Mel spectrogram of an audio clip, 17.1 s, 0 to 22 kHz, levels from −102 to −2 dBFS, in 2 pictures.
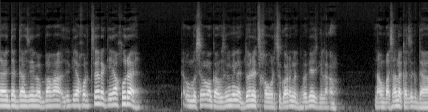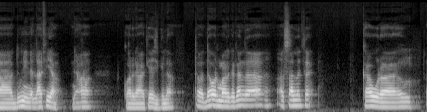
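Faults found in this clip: Smeared, noisy, phasey patch at 1.29–1.33 s (43 ms, fits one lost frame); longer smeared dropouts at 12.08–12.24 s and 16.82–16.98 s (128 ms each, about three frames). AAC frame loss with concealment: the decoder rebuilds missing frames from the last good spectrum.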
